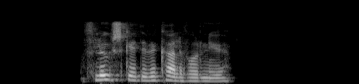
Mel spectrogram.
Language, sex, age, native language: Icelandic, female, 40-49, Icelandic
